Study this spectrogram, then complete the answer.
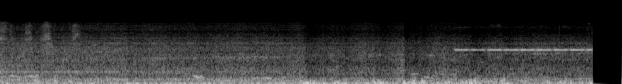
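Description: Mazowiak passenger train pulling out of Łowicz Główny station: a steady, fairly loud rumble of rolling stock with broadband noise and some wind buffeting, a thin tonal whine late on, then an abrupt cut.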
